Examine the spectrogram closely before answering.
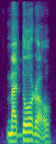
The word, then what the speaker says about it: Maduro: She literally said, Maduro, however you say it right. I don't speak Spanish, but she did. However you say that Gotta properly. get that R roll, man. Yeah. So Maduro, right? Maduro.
